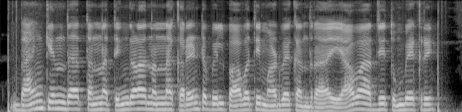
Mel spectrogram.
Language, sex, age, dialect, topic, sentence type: Kannada, male, 41-45, Dharwad Kannada, banking, question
